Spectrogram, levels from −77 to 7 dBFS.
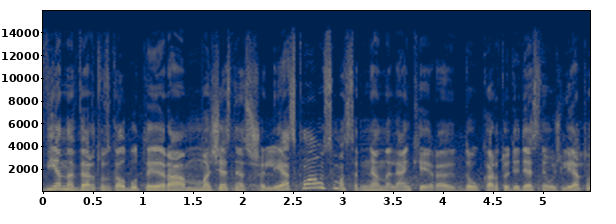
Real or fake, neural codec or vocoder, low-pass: real; none; 14.4 kHz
